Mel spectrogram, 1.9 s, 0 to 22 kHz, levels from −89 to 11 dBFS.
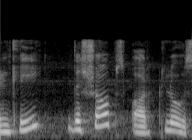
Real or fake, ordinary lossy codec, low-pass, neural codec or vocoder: real; none; none; none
